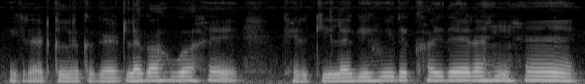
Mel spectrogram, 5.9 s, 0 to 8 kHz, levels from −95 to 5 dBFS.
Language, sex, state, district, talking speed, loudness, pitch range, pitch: Hindi, male, Uttar Pradesh, Jyotiba Phule Nagar, 155 wpm, -32 LUFS, 120-145 Hz, 135 Hz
